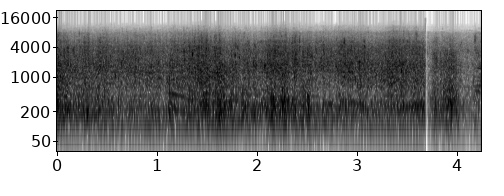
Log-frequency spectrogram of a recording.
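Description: Small outboard motor on a dinghy running steadily under way, mixed with wind noise on the microphone. The sound breaks off briefly near the end.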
